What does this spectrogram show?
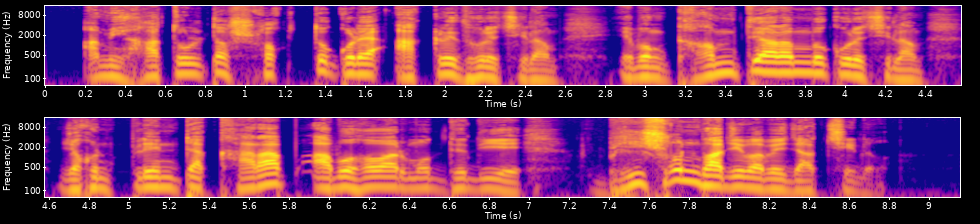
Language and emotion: Bengali, fearful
